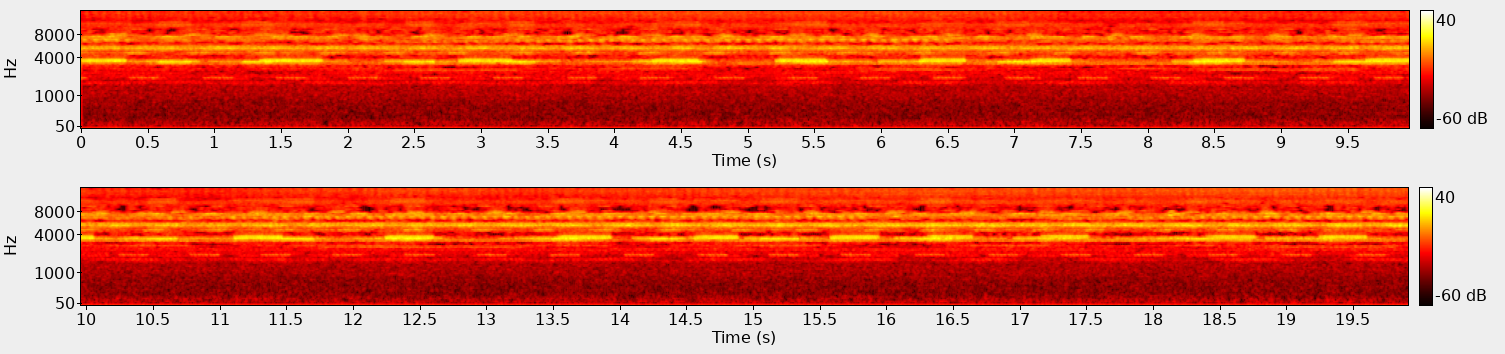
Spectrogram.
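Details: Steady evening chorus of crickets in a park, bright high chirps pulsing rapidly and overlapping in several bands, an unbroken ringing wash over quiet low ambient noise.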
